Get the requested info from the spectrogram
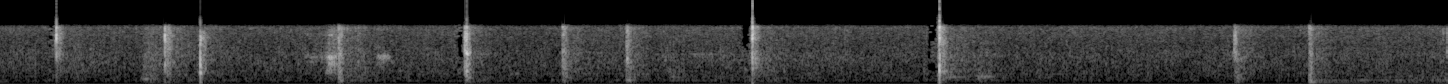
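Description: Scattered sharp clicks and taps, about ten in ten seconds at uneven intervals, over a steady low hiss.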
